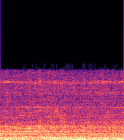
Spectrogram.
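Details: York rooftop unit running just after its compressor was replaced. Steady, low, even hum with no knocking, rattling or short-cycling; the new compressor sounds healthy.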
